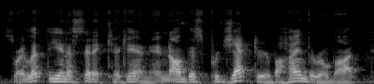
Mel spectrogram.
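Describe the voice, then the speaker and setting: A young man calmly recounting a dream in a measured first-person story. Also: fairly low pitch. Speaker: occult content creator.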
